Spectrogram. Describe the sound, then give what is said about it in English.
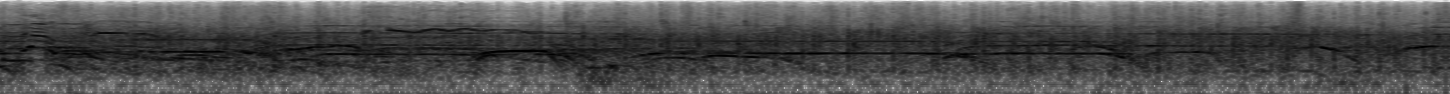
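A large crowd cheers and applauds continuously as a keynote speaker rips a thin blue line flag in half, a dense wash of clapping with many voices shouting and whooping over it, loud and sustained for the whole stretch. “Then one of the keynote speakers got up and bravely tore pages out of the Bible after ripping a thin blue line flag in half in front of a cheering crowd.”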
